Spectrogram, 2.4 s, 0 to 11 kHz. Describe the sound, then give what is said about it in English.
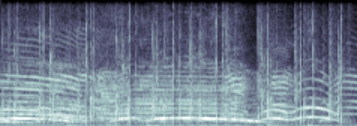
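A live studio audience cheers and claps for a musician being introduced on a show, with high whooping voices rising and falling over scattered clapping. “Wow, they're so excited. The 6 foot distanced live audience.”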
